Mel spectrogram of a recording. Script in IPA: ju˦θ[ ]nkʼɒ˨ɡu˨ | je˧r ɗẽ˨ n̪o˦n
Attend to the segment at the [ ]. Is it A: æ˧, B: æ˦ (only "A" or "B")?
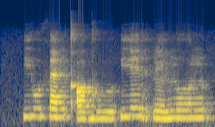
B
